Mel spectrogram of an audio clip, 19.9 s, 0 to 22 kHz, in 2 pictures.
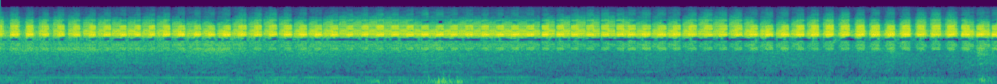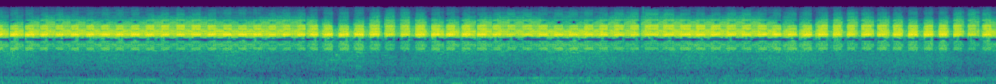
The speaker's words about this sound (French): Cigale en Provence, 1967.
